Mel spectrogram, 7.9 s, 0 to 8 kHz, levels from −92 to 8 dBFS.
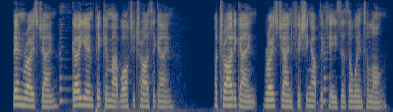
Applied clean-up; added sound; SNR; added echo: neural mask model DeepFilterNet 3.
